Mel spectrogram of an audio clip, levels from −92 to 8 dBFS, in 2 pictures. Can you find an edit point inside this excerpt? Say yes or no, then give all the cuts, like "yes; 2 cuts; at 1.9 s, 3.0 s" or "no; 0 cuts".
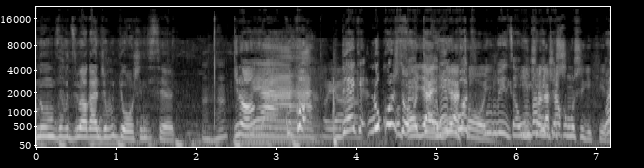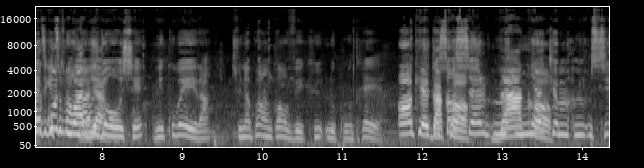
no; 0 cuts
